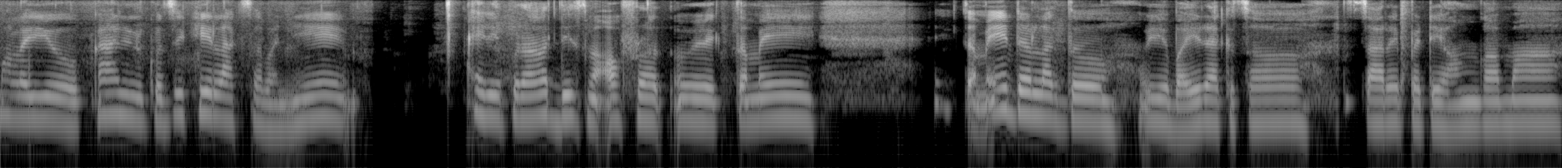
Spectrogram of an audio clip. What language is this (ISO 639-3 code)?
nep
